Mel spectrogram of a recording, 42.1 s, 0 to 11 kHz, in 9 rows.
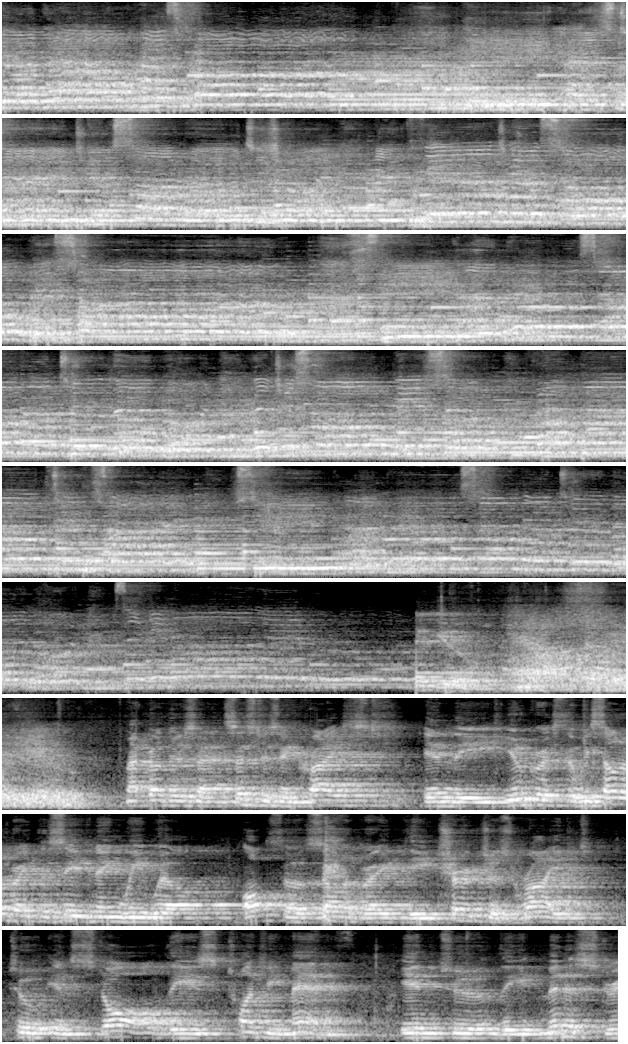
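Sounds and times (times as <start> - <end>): choir singing a hymn: 0.0 - 28.8.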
